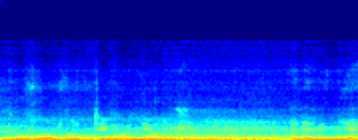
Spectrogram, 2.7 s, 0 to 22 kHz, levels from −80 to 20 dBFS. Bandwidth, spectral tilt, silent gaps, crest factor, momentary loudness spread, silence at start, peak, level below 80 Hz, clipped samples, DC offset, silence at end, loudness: 8.8 kHz; -9.5 dB/octave; none; 10 dB; 5 LU; 0 s; 0 dBFS; -38 dBFS; under 0.1%; under 0.1%; 0 s; -12 LUFS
